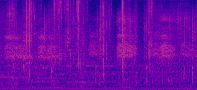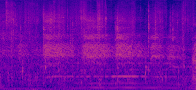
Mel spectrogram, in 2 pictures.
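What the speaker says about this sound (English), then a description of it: "Another bunch of flock of crows crossed overhead." A flock of crows caws overhead in The Long Dark, with repeated rough calls overlapping at moderate distance over steady outdoor ambience and no speech.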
